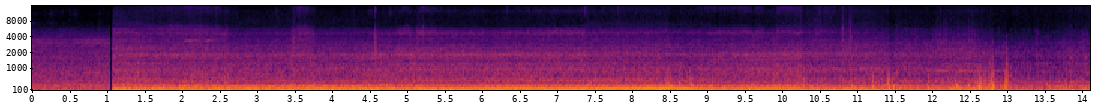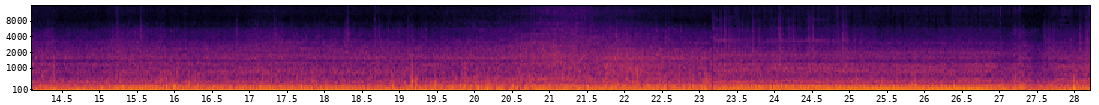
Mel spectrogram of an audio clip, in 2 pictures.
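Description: Auto-rickshaw engine running steadily while the rickshaw drives along, heard from inside the open cab as a loud low drone. Its pitch shifts twice as the speed changes, about twelve seconds in and again near the end.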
